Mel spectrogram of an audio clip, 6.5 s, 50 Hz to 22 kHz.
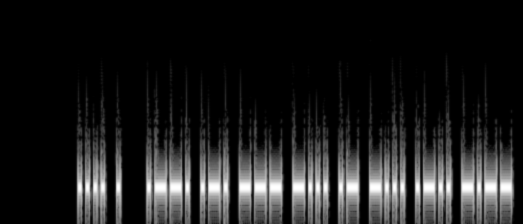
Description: Morse code, heard as a keyed tone, about 25 wpm, 700 Hz. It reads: HE PROBABLY
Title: Sentences from Top 1000 Words - Review Part 4 - 25wpm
